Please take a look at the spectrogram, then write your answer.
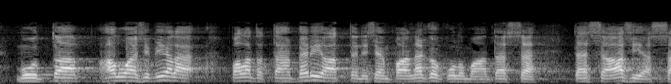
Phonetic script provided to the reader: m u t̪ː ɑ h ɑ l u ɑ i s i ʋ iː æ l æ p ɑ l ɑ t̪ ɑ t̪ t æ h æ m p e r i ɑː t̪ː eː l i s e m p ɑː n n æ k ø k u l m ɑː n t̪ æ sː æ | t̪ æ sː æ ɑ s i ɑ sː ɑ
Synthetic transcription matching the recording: m u t̪ː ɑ h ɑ l u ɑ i s i ʋ i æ l æ p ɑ l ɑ t̪ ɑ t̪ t æ h æ m p e r i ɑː t̪ː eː l i s e m p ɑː n n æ k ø k u l m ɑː n t̪ æ sː æ | t̪ æ sː æ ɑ s i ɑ sː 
